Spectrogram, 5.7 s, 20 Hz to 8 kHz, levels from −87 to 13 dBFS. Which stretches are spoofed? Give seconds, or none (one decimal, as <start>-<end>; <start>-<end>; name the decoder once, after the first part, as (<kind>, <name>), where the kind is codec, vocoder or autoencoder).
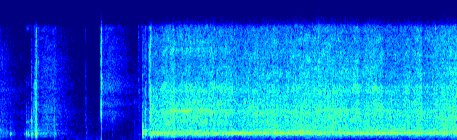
3.8-5.2 (codec, SNAC)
